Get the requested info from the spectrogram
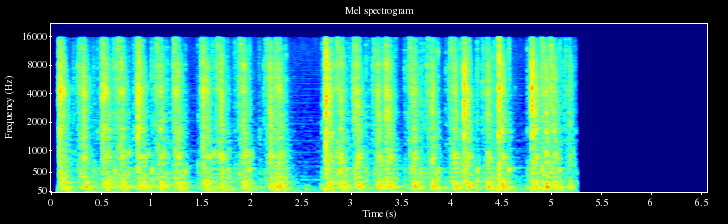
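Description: Manual typewriter keys clacking in quick, uneven runs, with a brief pause about halfway, stopping abruptly a little after five seconds.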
